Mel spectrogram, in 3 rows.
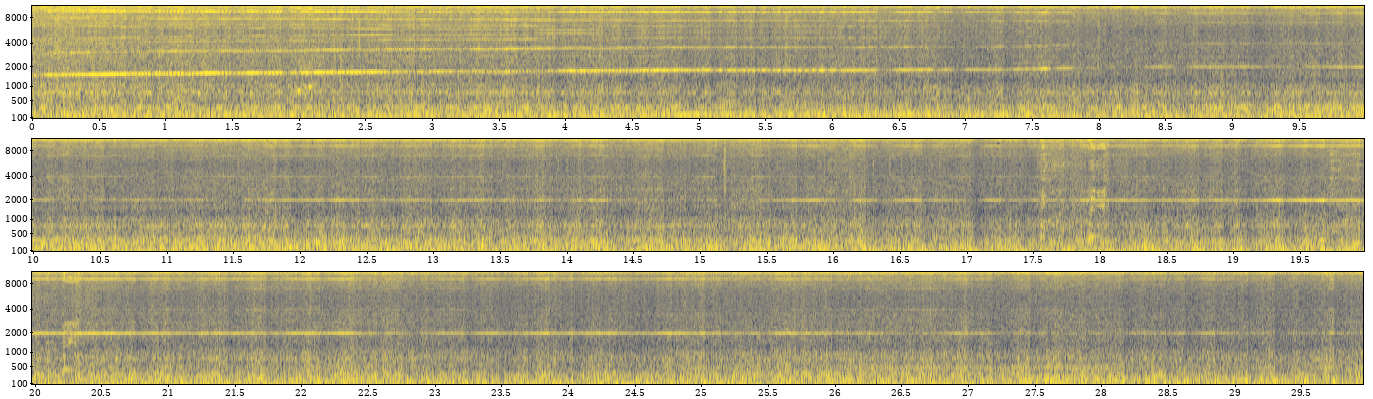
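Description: Boeing 747-400's General Electric CF6-80C2 turbofans heard from inside the cabin, spooling up to takeoff thrust: a whine rises in pitch over the first eight seconds or so, then holds steady. Under it runs a loud, steady rumble as the jet rolls down the runway.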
